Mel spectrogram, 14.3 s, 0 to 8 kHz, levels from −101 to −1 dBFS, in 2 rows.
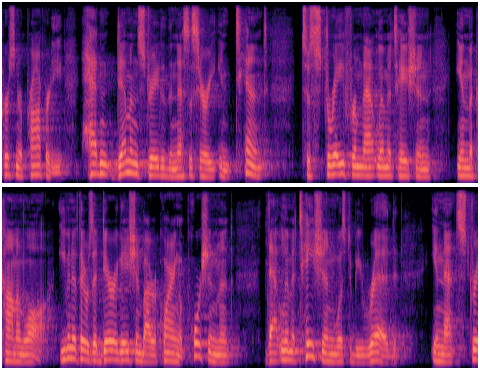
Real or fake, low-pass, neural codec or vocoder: real; 7.2 kHz; none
